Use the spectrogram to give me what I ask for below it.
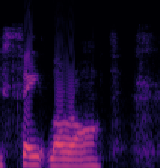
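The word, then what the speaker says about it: Saint Laurent: you call it ye Staint Laurent I probably butchered that name the T silent AREN'T YOU CANADIAN HE'S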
